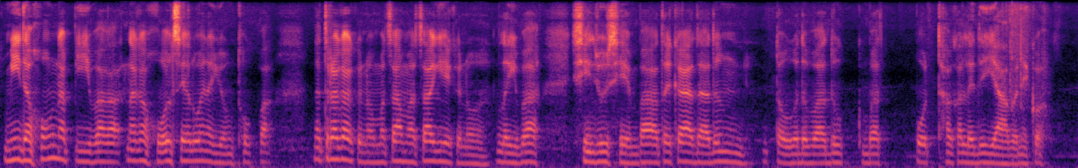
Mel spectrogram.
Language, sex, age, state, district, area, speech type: Manipuri, male, 30-45, Manipur, Senapati, rural, spontaneous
